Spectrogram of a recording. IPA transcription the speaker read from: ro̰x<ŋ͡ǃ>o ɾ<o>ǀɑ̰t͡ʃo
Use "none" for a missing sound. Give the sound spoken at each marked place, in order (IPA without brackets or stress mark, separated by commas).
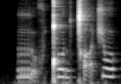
ǃ, o̤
